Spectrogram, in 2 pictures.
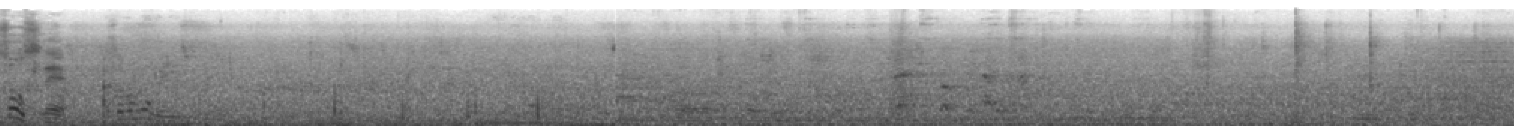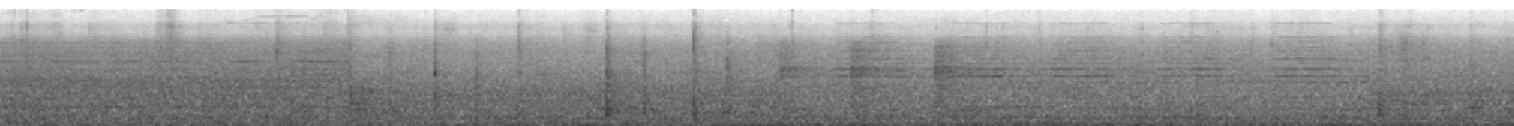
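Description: A busy street hums with distant traffic and passers-by.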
